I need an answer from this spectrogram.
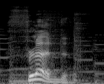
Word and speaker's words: flood: Et d'ailleurs, vous avez un autre mot avec ces 2 O qui se prononce E, c'est flood.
